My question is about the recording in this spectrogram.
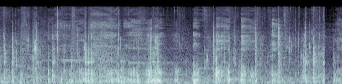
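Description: A dog eating noisily, chewing and smacking in quick, irregular bursts.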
